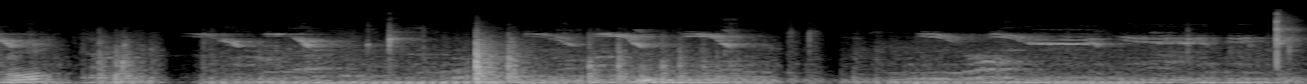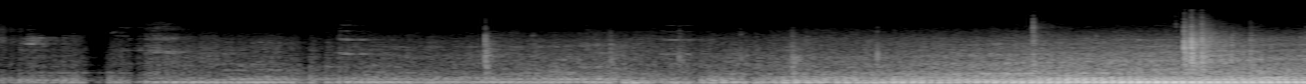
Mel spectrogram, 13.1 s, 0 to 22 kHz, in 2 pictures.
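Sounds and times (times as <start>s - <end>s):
birds chirping: 0.8s - 7.3s.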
